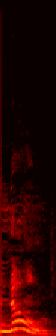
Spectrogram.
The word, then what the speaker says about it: gnome: the way i'm a gnome say it with me no it's spelled g n o m e but don't ask me why the g is silent because i have no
